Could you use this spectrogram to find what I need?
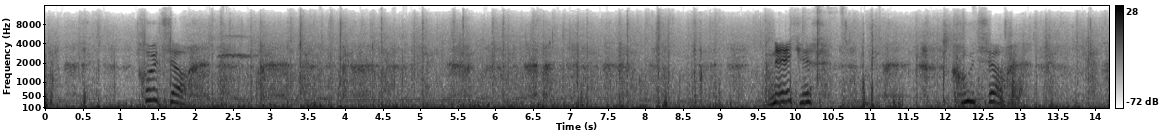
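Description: A horse's hooves thud steadily on soft forest ground.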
